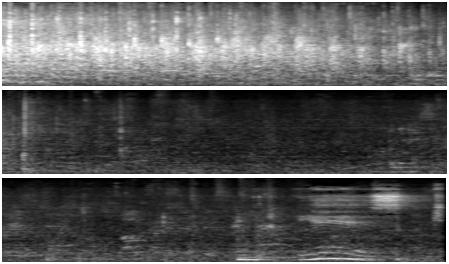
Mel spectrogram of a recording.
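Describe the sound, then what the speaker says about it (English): Crowd clapping at the Sumfest reggae festival awards, dense applause for about four seconds fading to scattered claps and ambient crowd noise, with a voice speaking near the end. "Clap it up, everybody."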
